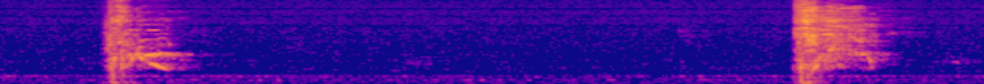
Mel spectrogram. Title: Snoopy coughing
